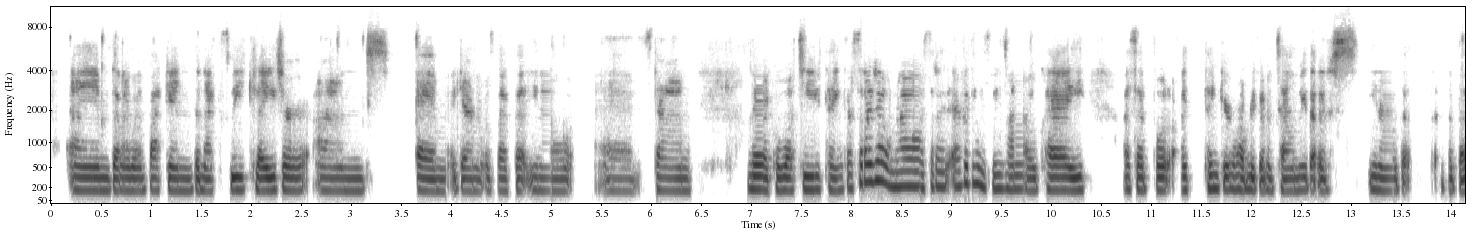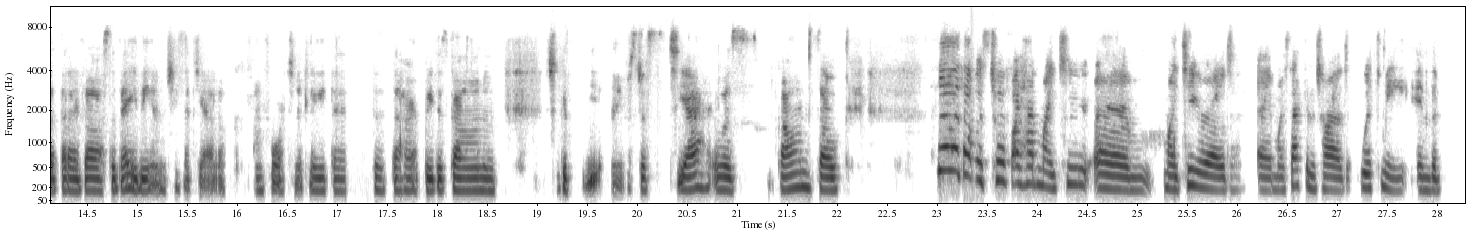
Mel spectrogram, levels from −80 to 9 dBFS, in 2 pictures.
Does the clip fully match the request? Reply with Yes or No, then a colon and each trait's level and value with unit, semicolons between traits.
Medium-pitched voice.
Yes: medium, 175 Hz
